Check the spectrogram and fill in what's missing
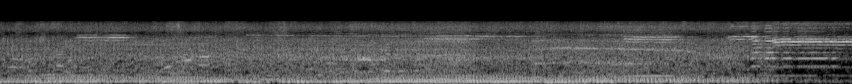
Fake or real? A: real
